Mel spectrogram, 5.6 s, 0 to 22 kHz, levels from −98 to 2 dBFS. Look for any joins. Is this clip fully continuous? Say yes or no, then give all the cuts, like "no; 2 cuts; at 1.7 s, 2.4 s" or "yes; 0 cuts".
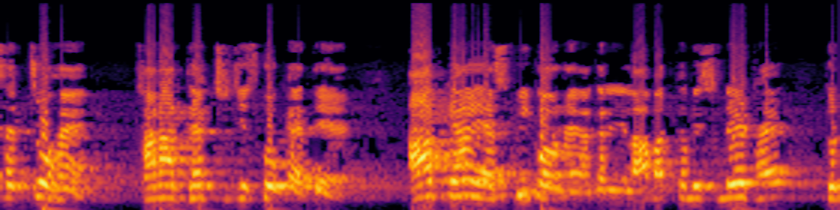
yes; 0 cuts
